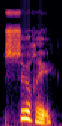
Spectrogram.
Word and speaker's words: serez: Vous serez, Z together at the end, et serez, all right?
